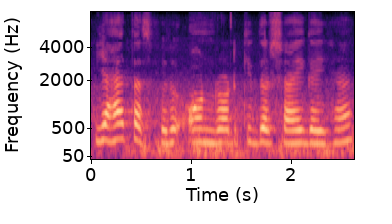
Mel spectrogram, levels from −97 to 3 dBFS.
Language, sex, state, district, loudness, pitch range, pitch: Hindi, female, Haryana, Rohtak, -14 LUFS, 235-260 Hz, 245 Hz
